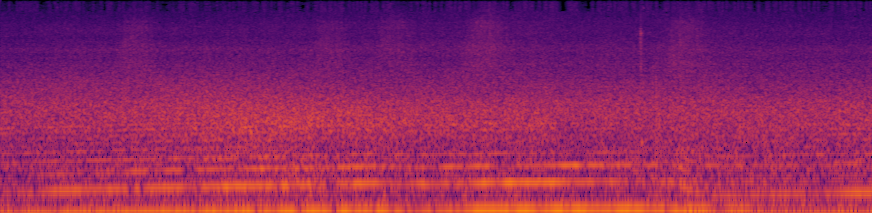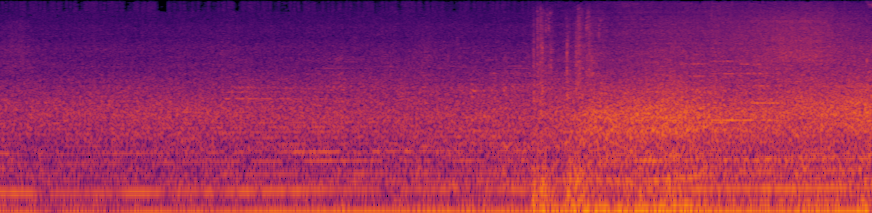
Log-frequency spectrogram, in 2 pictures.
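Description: A car engine hums steadily and shifts pitch as the car speeds along.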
